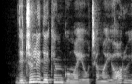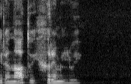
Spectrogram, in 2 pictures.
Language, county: Lithuanian, Panevėžys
